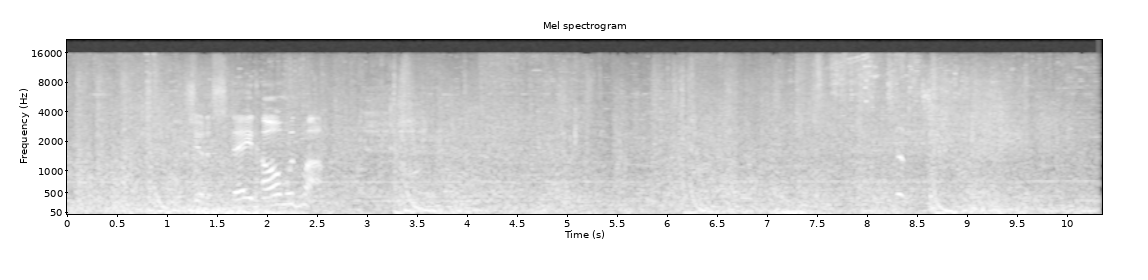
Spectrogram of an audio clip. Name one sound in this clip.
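Explosions boom and crackle nearby.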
